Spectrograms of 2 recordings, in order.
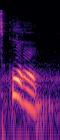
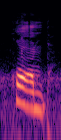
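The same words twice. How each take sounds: First: "comb" with the final B left silent. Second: "comb" wrongly ending in MB; sounded B in comb. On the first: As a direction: say "comb" ending on M, no B. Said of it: "b is silent". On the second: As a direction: say "comb" with a B after the M. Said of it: "not co-, comb". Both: Shown as a demonstration.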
